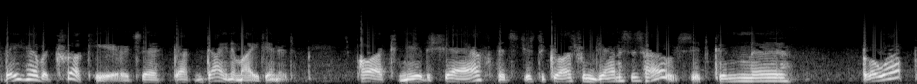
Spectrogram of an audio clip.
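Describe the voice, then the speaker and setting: An actor in an old-time radio drama playing a scheming, persuasive small-town councilman who pauses as he plots. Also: a little high, sing-song, vocal fry, breathy edge, exaggerated voice. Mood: calm, scheming. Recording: tinny, noisy 1980 radio broadcast recording.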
